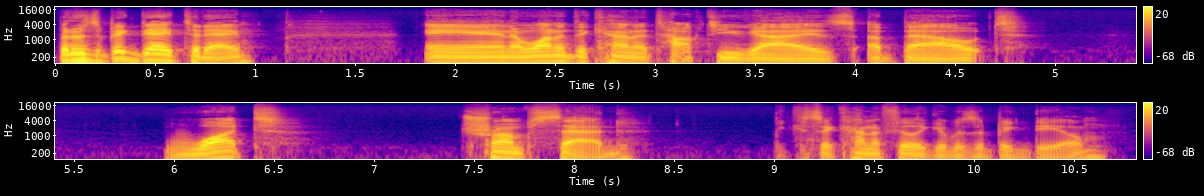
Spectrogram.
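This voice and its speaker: A man's voice: deep voice, expressive, a little slow, pauses often, dry recording, studio quality. A man hosting a talk show with informal, conversational political commentary, slightly wheezy and congested from allergies.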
